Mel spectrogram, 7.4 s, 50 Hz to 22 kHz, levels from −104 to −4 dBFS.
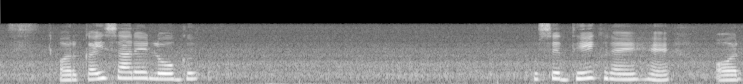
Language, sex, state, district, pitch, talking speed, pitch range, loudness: Hindi, female, Madhya Pradesh, Dhar, 235 Hz, 70 wpm, 220-255 Hz, -15 LUFS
